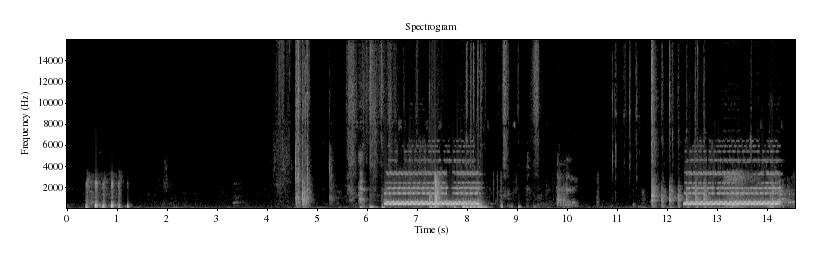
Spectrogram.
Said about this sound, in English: I know that's not a cell phone ring. That is a home phone ring. So I know that eliminates three-fourths of the people on here.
